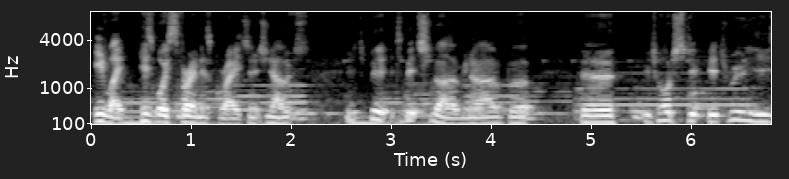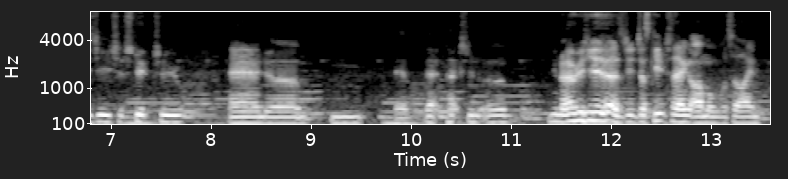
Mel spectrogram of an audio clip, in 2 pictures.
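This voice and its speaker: A man's voice: medium pitch, moderate pace, music in the background. A man chatting casually to camera as a fan voice actor, rambling and self-deprecating.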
